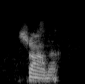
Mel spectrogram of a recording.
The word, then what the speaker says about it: Shauna: yeah, so everybody always says Shauna, Shana, something like that. They always mix it up. So yes, Shauna.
